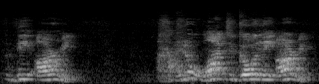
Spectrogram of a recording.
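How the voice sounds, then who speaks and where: A man's voice: high voice, steady tone, normal speed, close to an everyday voice. A man on stage playing a hurt, defiant eighteen-year-old son in a family drama. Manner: respectful, then bitter and protesting. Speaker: stage actor. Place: indoor theatre stage, recorded from afar. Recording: roomy theatre, distant mic, hissy background.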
